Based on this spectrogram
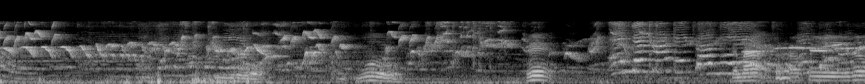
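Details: White-rumped shama (murai batu) giving harsh ngetrek calls, from a bird with cataract and one formerly 'cabul': dense, scratchy, rapidly repeated notes mixed with squawks and short whistles, with people talking over the birds throughout.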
